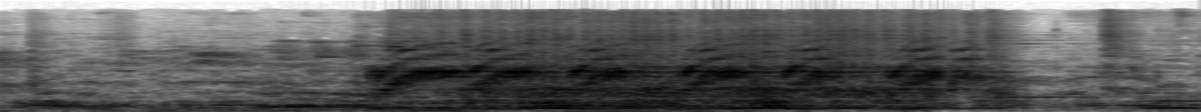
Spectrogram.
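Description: Sewing machine stitching a zip onto a nighty: it runs for about three seconds in a quick, even rhythm, starting about two seconds in and stopping shortly before the end.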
